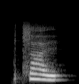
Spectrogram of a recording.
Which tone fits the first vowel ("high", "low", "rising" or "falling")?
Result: falling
